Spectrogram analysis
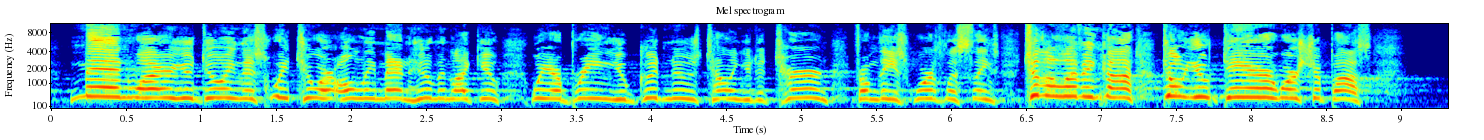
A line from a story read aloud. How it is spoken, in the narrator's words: shouting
